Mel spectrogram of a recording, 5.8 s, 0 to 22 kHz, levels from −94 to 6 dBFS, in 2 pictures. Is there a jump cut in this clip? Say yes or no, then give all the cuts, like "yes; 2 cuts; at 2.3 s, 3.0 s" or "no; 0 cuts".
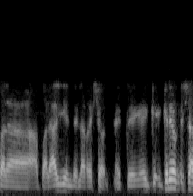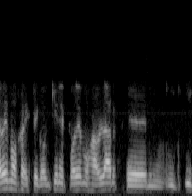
yes; 1 cut; at 4.7 s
